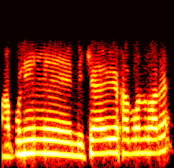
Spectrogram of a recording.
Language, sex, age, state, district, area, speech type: Assamese, male, 45-60, Assam, Nalbari, rural, conversation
